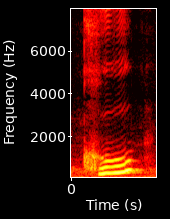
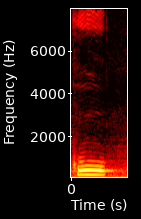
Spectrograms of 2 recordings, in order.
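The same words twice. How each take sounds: First: The k is followed by too much air. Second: The k has a stop with no air. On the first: "then there is too much air" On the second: "then there is no air"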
